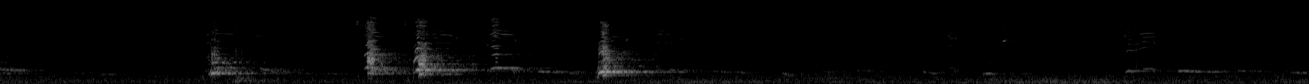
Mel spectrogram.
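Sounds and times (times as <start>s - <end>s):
dog barking: 2.1s - 2.5s, 3.7s - 4.6s, 6.0s - 6.4s.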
